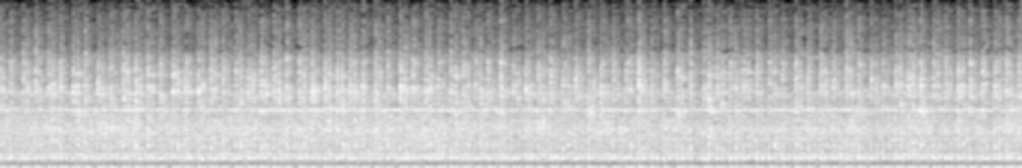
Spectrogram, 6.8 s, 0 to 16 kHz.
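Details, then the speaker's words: Cub Cadet Super LT1554 lawn tractor, 27 hp Kohler V-twin, 500+ hours, after head gasket rebuild, carb cleaning and an adjustment, air box off: steady even low thrum, no misses or surging; engine running correctly. "And uh engine sounds really good. Well, it's a huge sigh of relief when you get the engine running correctly, especially after rebuild."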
